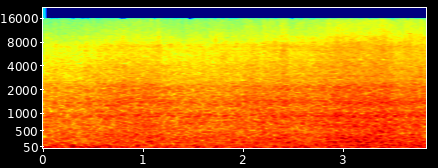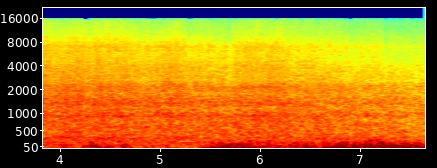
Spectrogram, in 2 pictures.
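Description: Heavy rain pouring down on a concrete rooftop terrace and the metal roof sheeting overhead, a dense steady hiss. A deep rumble swells near the end.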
